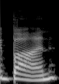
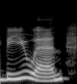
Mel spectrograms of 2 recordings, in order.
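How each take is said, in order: First: It is said as a single word. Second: It is said as three separate letters. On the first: The speaker calls it wrong. "you don't say bun" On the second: The speaker calls it right. "say BUN"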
